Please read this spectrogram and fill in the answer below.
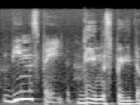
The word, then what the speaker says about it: Dean Spade: come con questo mutuo appoggio di Ian Spade, non lo so come si pronuncia. – Credo sia Dean Spade, appunto. – Sì, esattamente, guarda, è proprio così, ma il percorso di questo libro in realtà racconta anche il modo in cui lavoriamo da anni con la rivista.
